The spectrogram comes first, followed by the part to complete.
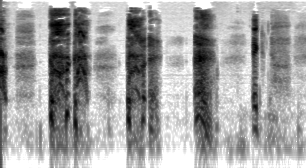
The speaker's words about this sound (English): the coughing is a sign that I need water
